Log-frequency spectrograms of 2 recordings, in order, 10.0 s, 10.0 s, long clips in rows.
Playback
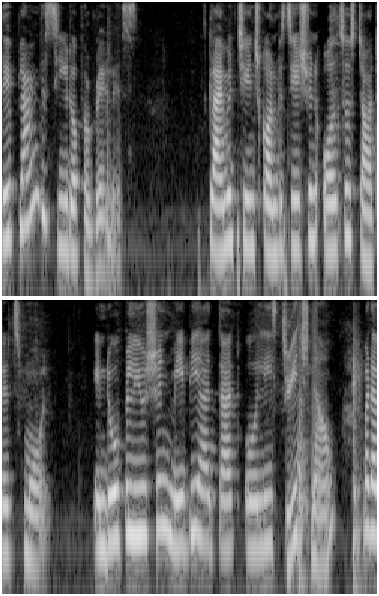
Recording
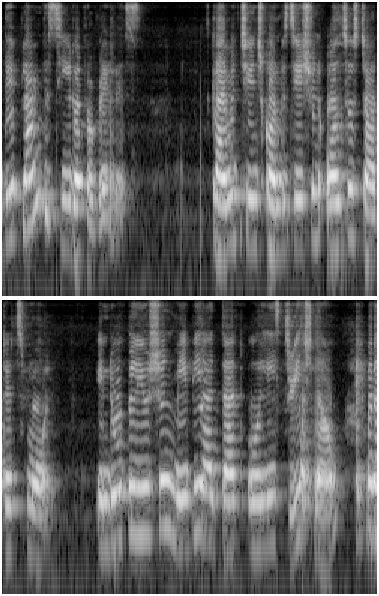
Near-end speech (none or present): none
